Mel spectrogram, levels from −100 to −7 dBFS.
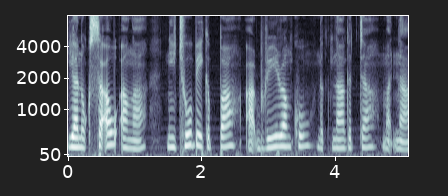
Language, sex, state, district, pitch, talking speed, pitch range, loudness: Garo, female, Meghalaya, West Garo Hills, 205 Hz, 95 wpm, 190-225 Hz, -18 LUFS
